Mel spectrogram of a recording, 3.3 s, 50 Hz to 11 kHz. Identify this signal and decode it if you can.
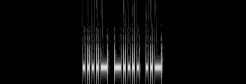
Morse code, heard as a keyed tone, about 40 wpm, 700 Hz. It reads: 46U
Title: All Cut Numbers - 3-Digit 40wpm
